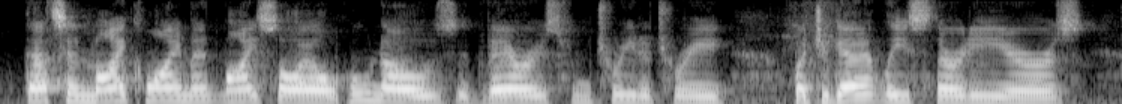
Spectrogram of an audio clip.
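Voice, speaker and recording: A man's high-pitched voice at a fairly slow pace, with noticeable background noise. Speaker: horticulture speaker. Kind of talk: lecture. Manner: animated.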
